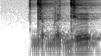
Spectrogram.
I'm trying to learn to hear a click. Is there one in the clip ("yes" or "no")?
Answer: no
